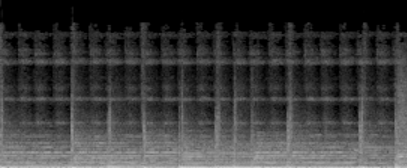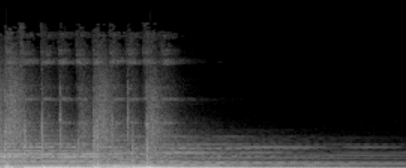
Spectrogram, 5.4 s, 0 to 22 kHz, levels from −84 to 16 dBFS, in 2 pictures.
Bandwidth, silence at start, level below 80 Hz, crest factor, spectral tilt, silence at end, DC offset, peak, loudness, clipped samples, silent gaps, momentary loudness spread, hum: 15.5 kHz; 0 s; -20 dBFS; 12 dB; -6.5 dB/octave; 0 s; under 0.1%; 0 dBFS; -12 LUFS; under 0.1%; none; 14 LU; none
